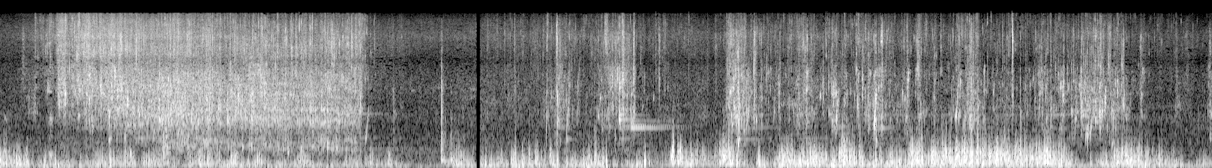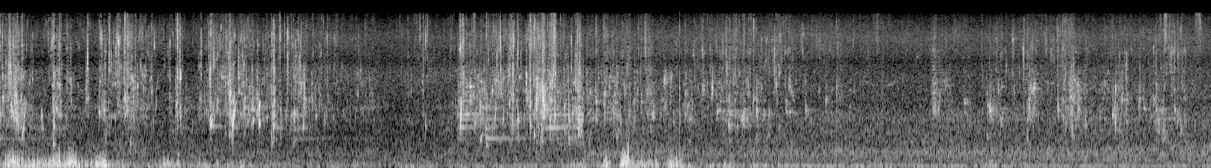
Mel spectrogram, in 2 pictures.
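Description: Water sloshing, splashing and dripping in a metal wok as hands wash raw meat pieces in it, with a louder rush of water in the first few seconds.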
